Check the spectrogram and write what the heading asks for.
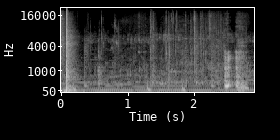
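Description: A steady trickling stream of liquid, like a man urinating, with a sharp splash at the start and a couple of louder splashy bursts near the end; no one speaks.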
